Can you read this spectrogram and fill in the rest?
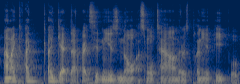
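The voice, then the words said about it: Australian accent. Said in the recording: “if you haven't heard my janky accent, I'm from Australia, I'm from Sydney.”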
